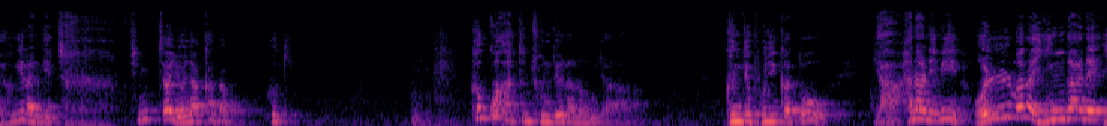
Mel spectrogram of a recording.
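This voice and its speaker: A male pastor preaching a sermon in an animated, folksy, rambling way, often addressing the congregation directly. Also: sits high. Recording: echoey hall.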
